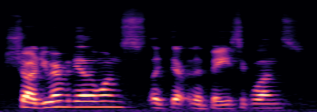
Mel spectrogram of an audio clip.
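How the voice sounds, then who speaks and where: A man with a slightly high voice talks about a film in a loose, rambling way. He breaks off, starts again and fills the gaps with "like" and "you know". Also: racing. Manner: rambling, many restarts and fillers. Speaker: podcast co-host. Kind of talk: casual film discussion.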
